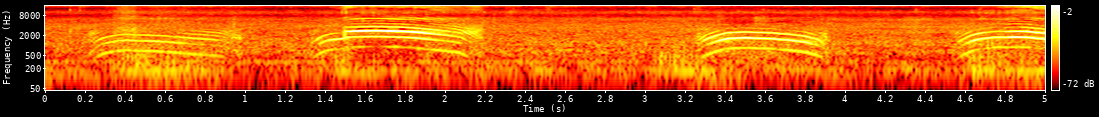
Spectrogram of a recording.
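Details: Kittens giving clear, loud arched meows, four calls spaced about a second apart, each rising then falling with rich harmonics, in a quiet setting.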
